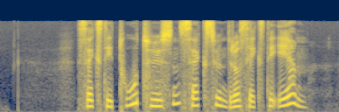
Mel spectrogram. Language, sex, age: Norwegian, female, 39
